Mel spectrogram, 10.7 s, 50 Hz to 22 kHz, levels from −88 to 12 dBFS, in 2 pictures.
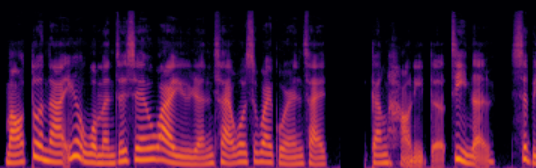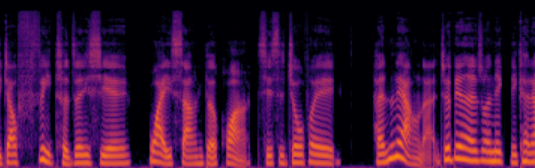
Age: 20-39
